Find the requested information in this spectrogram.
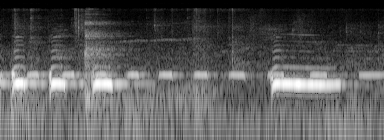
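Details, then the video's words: Lure song of a Bangkok zebra dove: short bright coos in a quick burst, a pause with faint notes, then a longer drawn-out whistled coo. "Perkutut bangkok gacor suara ampuh untuk pancingan"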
